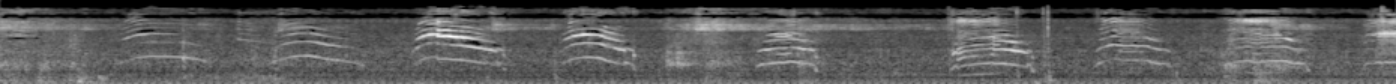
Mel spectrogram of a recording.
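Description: Young kitten mewing over and over, about one high-pitched call a second, each rising and then falling in pitch; the loudest comes about three seconds in.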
